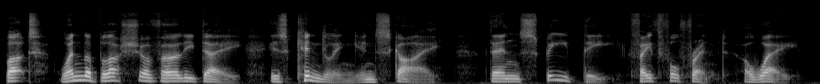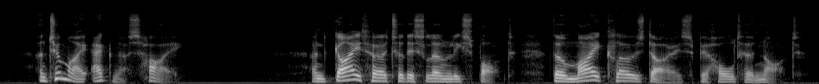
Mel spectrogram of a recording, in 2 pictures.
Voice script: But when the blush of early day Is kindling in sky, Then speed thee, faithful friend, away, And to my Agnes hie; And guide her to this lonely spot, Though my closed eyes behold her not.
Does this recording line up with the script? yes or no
yes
